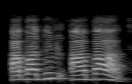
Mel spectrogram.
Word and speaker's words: ابد الآباد: غلط پڑھا جاتا ہے، اس کا درست تلفظ ہے ابد الآباد، ابد الآباد، ابد الآباد۔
